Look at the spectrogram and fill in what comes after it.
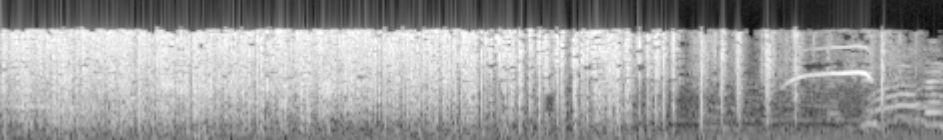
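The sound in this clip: A fireworks salute goes off in a thick, rapid crackle of many pops. It then thins into scattered louder bangs, and a rising whistling tone streaks through near the end.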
